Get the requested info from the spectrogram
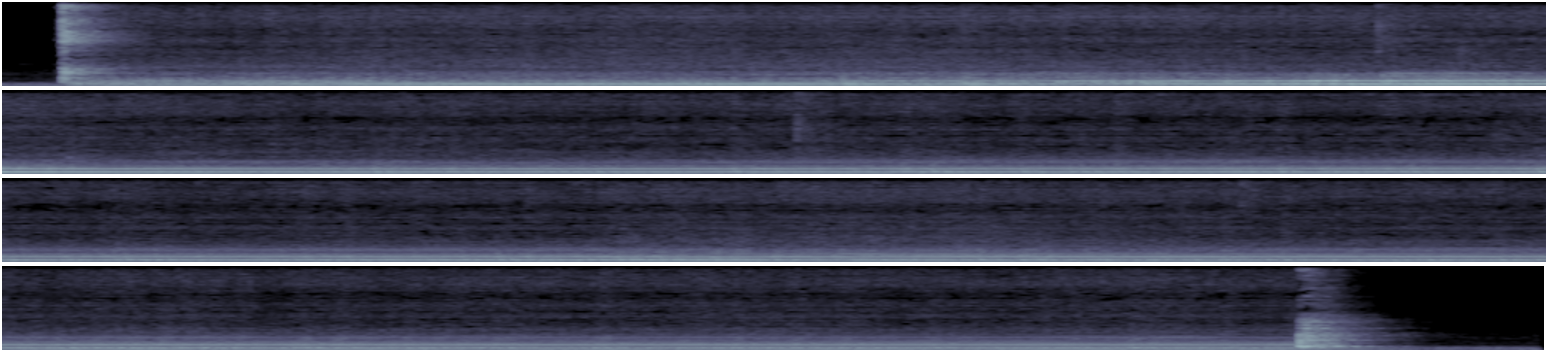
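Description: Gaggia espresso machine's pump running through an espresso shot: it switches on with a click, hums steadily with a slight rise a few seconds in, and cuts off with another click near the end.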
